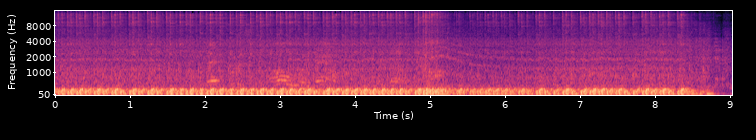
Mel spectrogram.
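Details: Yamaha Virago V-twin, on-engine carburetor sync after a bench sync, linkage deliberately turned clockwise: lumpy, uneven idle with stumbling pulses; carbs out of balance.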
